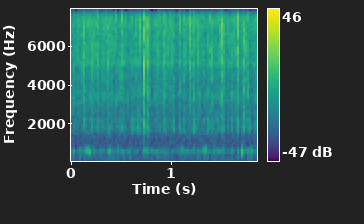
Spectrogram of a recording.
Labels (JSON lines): {"label": "ambient", "recorder": "HydroMoth"}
